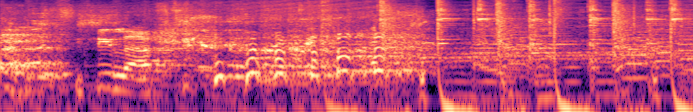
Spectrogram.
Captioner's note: laughs; upbeat music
